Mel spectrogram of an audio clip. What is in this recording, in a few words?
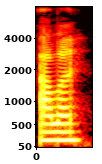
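"ale", Slovak; vyjadruje odporovací vzťah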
